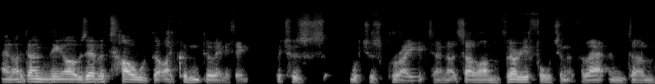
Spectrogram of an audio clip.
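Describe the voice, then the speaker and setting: In a southern English accent, a man speaks fairly quickly at medium pitch with fairly even intonation, the sound dry and close with no echo. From southern England (Kent). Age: 60s. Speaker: former police officer, wellbeing consultant. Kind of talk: personal talk at webinar. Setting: video call webinar. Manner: hesitant.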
